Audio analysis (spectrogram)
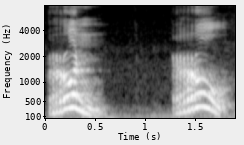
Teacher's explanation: Maka huruf ro-nya terdengar jelas, terdengar tebal. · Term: tafkhim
